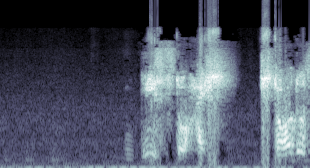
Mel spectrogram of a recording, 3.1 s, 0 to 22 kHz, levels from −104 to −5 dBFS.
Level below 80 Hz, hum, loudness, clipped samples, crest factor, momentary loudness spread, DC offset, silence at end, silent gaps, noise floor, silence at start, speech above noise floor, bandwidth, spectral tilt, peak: -52 dBFS; none; -7 LUFS; 0.8%; 12 dB; 8 LU; under 0.1%; 0 s; none; -47 dBFS; 1.4 s; 38 dB; over 20 kHz; 1.5 dB/octave; 0 dBFS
